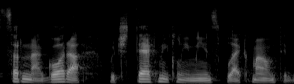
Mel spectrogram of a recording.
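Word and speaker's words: Crna Gora: black so it's actually in my language called sarnagora which technically means Black Mountain right they just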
